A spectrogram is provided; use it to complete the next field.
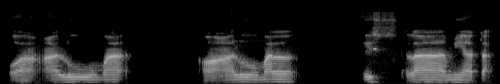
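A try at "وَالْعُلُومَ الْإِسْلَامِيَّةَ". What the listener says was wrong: wal uluma. Wal uluma. Jama' dari ilmun. Bukan alum, tapi ulum.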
